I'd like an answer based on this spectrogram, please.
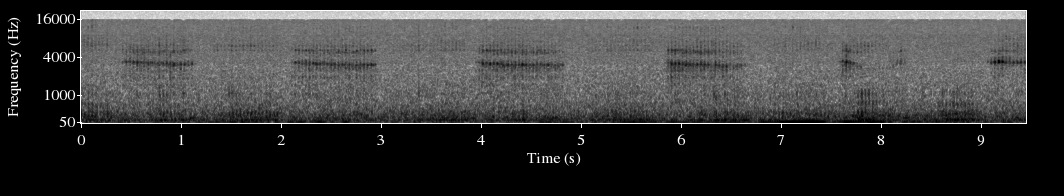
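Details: Ginger, a female pet cat, purring in a deep pulsing drone, while faint high whistled notes repeat roughly every two seconds throughout.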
